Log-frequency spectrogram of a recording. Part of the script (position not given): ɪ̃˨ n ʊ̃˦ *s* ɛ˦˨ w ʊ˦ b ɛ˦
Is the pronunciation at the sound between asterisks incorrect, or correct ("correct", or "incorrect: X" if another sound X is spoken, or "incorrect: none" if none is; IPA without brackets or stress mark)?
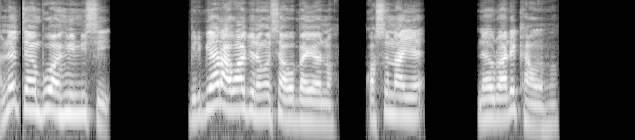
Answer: correct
